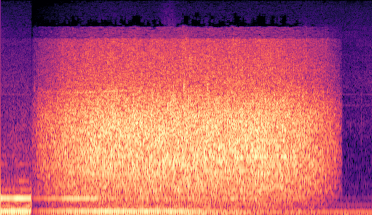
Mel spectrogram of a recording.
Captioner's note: audience applauds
